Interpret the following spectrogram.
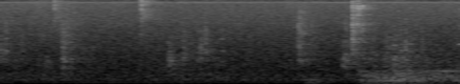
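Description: Quiet room tone with a few faint, irregular small clicks.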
